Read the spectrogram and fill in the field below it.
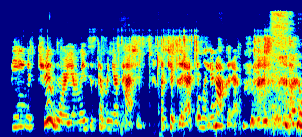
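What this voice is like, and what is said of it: Spirit Miss character voice. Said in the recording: “try to do my Spirit Miss voice ... Don't blame me if it's horrible ... It's really good.”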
